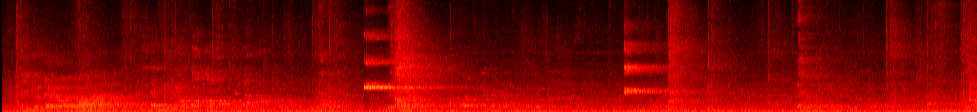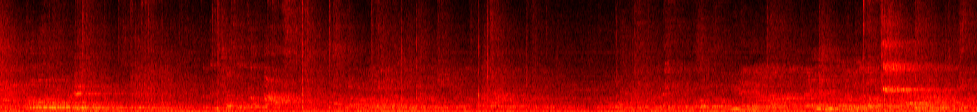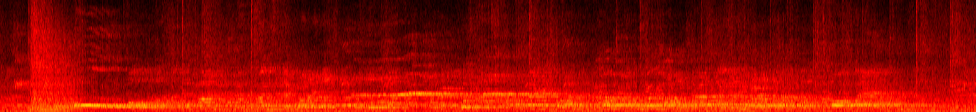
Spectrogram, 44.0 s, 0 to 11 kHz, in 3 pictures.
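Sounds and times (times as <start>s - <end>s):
steady low hum: 0.0s - 43.9s
shoe squeaks on court floor: 9.3s - 10.0s, 27.9s - 28.4s, 29.5s - 29.8s.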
